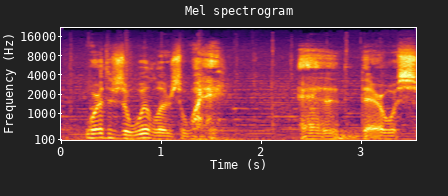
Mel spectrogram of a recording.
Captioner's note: chuckles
